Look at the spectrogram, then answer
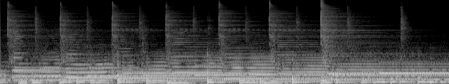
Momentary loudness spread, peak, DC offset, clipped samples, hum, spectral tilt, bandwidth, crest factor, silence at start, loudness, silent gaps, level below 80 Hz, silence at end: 2 LU; -4 dBFS; 0.4%; under 0.1%; none; -7.5 dB/octave; over 20 kHz; 14 dB; 0 s; -18 LUFS; none; -30 dBFS; 0 s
